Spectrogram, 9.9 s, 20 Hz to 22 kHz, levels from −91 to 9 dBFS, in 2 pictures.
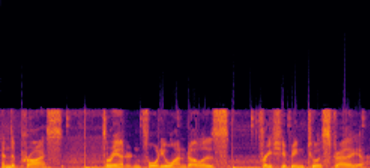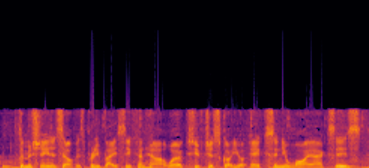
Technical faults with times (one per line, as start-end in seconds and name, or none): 0.00-9.86 gain pumping
8.81-8.85 lost LE Audio frames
